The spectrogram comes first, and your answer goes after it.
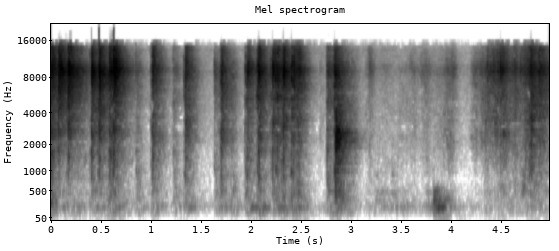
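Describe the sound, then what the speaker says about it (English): A deck of cards being shuffled gives a rapid run of crisp flicking clicks in bursts, fairly close and faint, with no talk. "I'm just going to do one more shuffle here"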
